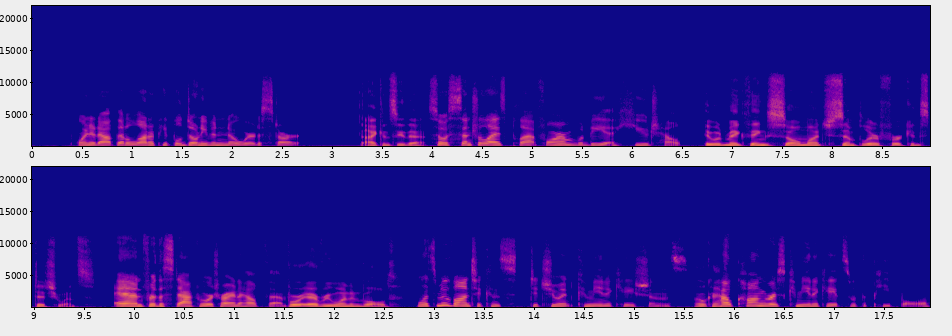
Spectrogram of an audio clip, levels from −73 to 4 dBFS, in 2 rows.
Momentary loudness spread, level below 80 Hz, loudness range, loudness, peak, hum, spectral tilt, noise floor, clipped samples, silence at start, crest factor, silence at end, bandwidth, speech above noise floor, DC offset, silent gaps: 13 LU; -52 dBFS; 5 LU; -30 LUFS; -10 dBFS; none; -5 dB/octave; -61 dBFS; under 0.1%; 0.45 s; 20 dB; 0 s; 11.5 kHz; 31 dB; under 0.1%; none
